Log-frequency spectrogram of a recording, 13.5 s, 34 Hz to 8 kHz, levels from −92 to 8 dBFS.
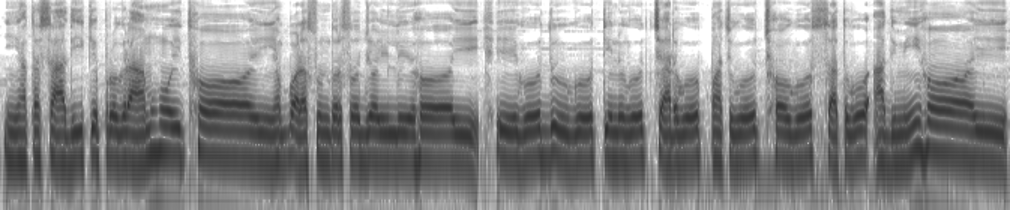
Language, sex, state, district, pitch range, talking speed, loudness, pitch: Bajjika, male, Bihar, Vaishali, 120-130 Hz, 95 wpm, -18 LUFS, 125 Hz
